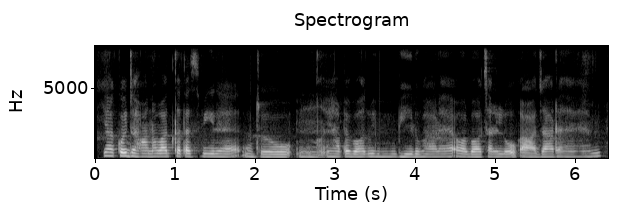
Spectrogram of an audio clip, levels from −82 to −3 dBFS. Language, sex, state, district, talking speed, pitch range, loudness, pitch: Hindi, female, Bihar, Gaya, 195 wpm, 180-200 Hz, -28 LUFS, 185 Hz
